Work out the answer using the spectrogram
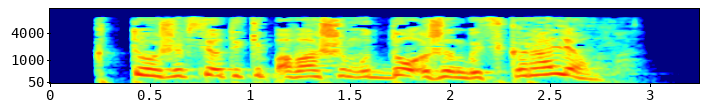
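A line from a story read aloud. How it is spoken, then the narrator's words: Changed, muffled voice. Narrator (Russian): спросил Нушрок изменившимся почти глухим голосом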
